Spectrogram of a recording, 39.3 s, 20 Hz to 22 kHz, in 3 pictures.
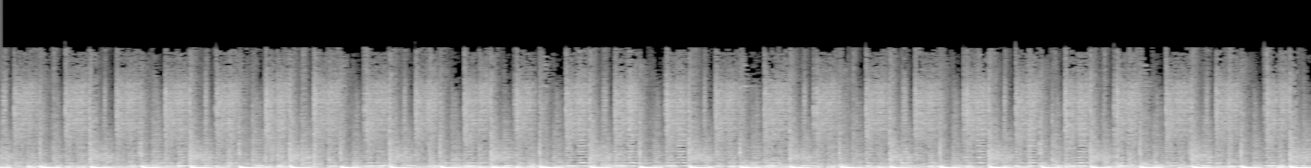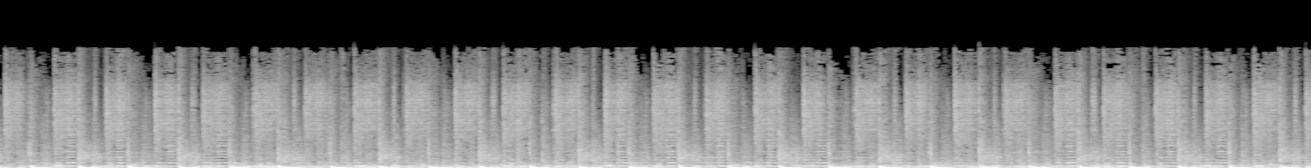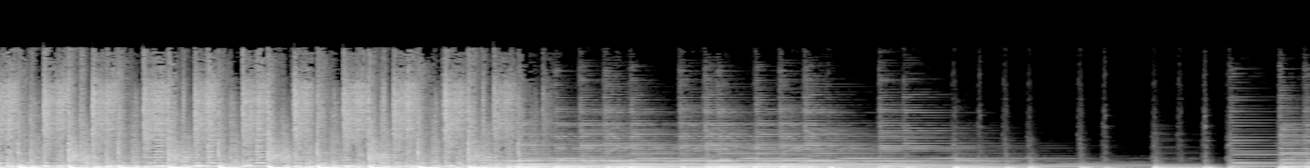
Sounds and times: Disco: 0.0 - 32.4.

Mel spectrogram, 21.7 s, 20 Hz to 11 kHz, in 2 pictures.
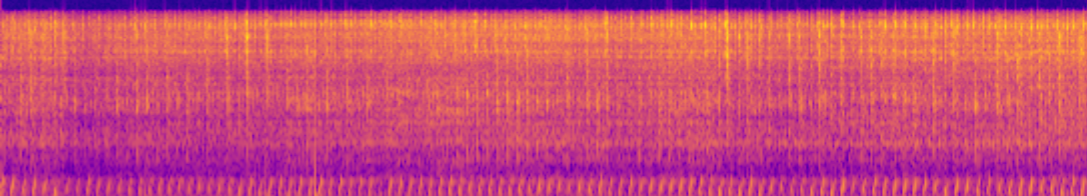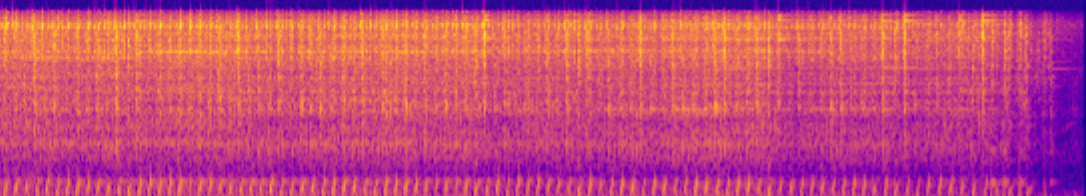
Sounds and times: Vehicle: 0.0 - 21.7.

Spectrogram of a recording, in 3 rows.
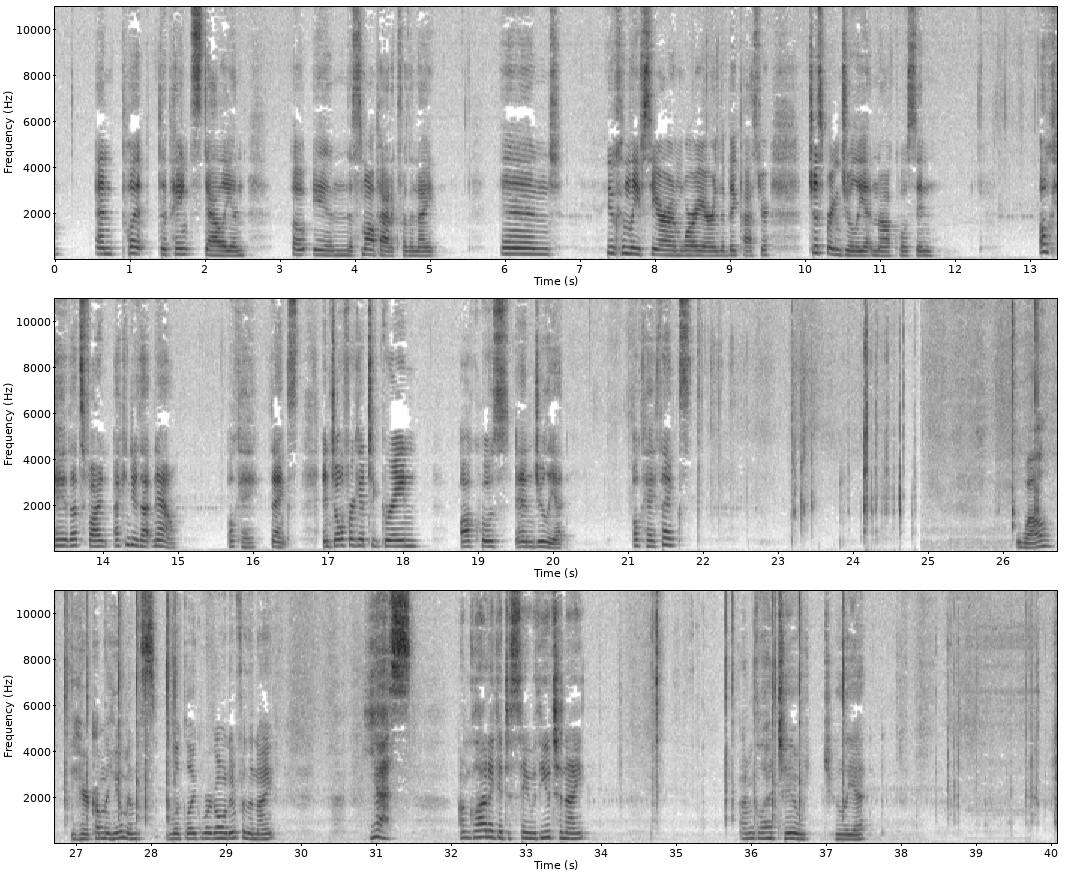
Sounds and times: Speech: 0.0 - 2.6, 3.2 - 5.1, 5.9 - 6.8, 7.4 - 11.8, 13.2 - 15.0, 15.7 - 18.2, 18.8 - 20.3, 21.0 - 21.9, 26.2 - 29.7, 30.8 - 31.5, 32.1 - 33.9, 35.8 - 37.6.

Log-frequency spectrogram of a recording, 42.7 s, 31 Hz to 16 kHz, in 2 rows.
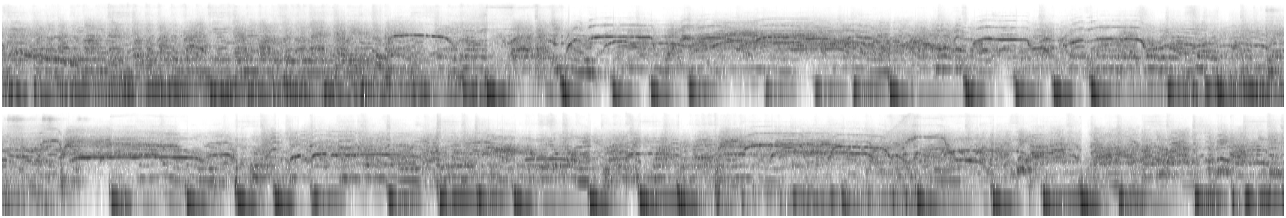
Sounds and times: Music: 0.0 - 42.7.

